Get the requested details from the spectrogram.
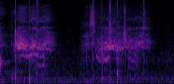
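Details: Man, a non-smoker presented as harmed by others' tobacco smoke, who has lost his voice and is barely audible; severe dysphonia (near loss of voice).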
